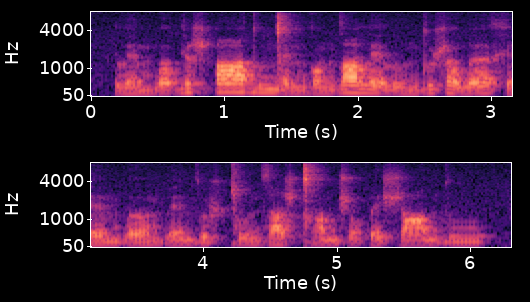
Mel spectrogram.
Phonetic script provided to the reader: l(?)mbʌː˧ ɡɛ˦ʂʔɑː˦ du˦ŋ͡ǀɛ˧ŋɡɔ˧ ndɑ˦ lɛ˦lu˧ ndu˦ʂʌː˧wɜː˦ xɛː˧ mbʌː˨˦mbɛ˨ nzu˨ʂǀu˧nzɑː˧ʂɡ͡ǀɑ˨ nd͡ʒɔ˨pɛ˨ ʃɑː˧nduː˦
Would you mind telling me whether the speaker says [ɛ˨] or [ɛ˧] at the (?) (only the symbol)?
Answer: ɛ˨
